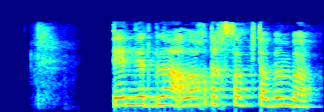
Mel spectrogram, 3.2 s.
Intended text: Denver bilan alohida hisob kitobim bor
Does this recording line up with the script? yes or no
yes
